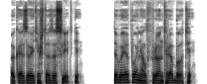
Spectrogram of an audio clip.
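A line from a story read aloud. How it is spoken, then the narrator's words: Plain. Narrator (Russian): сказал он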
